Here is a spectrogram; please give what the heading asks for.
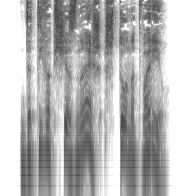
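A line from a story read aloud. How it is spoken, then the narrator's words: Furious hiss. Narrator (Russian): Яростно прошипел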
